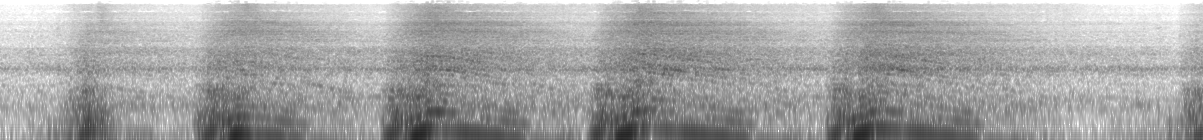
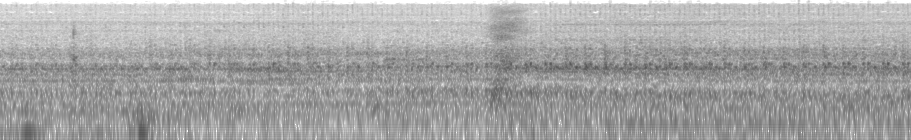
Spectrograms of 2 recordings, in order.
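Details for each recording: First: Cheap auction car idling well with oil weeping from the cam cover, blipped repeatedly: each rev carries a rushing hiss over the rise and fall. It sounds like an air or boost-type leak; not confirmed. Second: Cheap salvage-auction car, likely chain-driven cam, oil leaking from the cam cover: steady, even idle with a light regular tick and no misses or knocks; ticking over well, though a leak-like sound was suspected.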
